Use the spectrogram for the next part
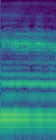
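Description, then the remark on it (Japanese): A voice imitates a cicada's 'byuiin' call in a style like Mongolian hoomii throat singing: a single steady, buzzing note with a bright whistling overtone. It is loud, stands alone, and lasts under a second before trailing off. “私の出した結論は「ビューイーンビューイーン」ですそしてただのビウイーンではなくモンゴルの歌唱法ホーミーがホーミーがかっているということですあ私もそう思ったホーミーっぽいなウィーンウィーンこのこれ音壊れちゃうぐらい出るよ私音量ウィーンの上の方ね下じゃなくかなりセミだと思うわ”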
